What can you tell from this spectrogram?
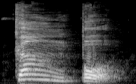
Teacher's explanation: eu estou falando A, só que agora no nariz. Eu não acrescentei nenhum som aqui.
